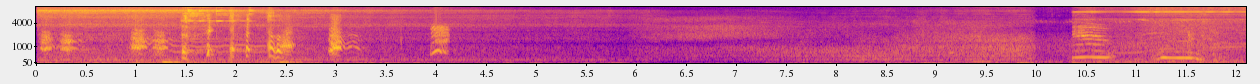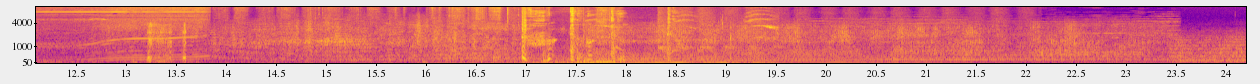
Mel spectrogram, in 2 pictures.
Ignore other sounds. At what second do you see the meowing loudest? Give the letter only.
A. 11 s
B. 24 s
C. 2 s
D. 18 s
A.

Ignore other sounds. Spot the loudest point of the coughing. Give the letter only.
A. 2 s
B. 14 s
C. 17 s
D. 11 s
C.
